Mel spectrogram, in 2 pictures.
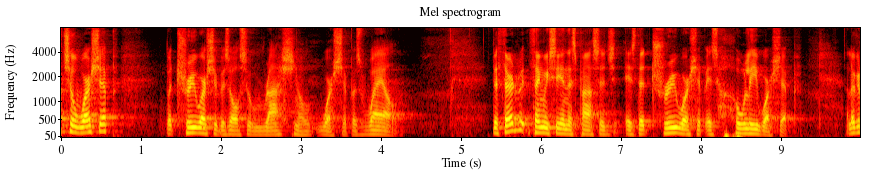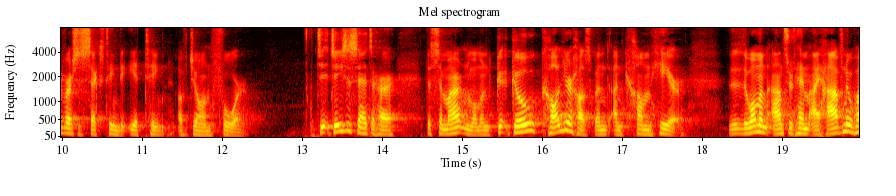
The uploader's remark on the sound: This is the recording of the Bible reading and sermon from our morning service on Sunday 3rd September 2023.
